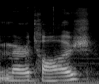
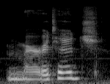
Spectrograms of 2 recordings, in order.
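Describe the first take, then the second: First: The ending is pronounced the French way. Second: The ending rhymes with the English word heritage. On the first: The speaker calls it wrong. "a lot of people think it's French, so they pronounce it Meritage" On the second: The speaker calls it right. "It's a combination between the wines... Merit and heritage"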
